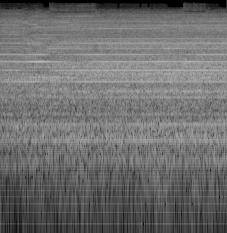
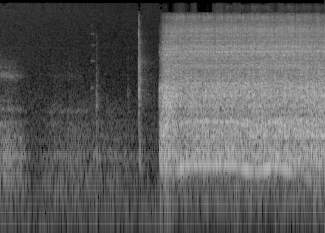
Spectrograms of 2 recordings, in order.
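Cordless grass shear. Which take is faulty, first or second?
second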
